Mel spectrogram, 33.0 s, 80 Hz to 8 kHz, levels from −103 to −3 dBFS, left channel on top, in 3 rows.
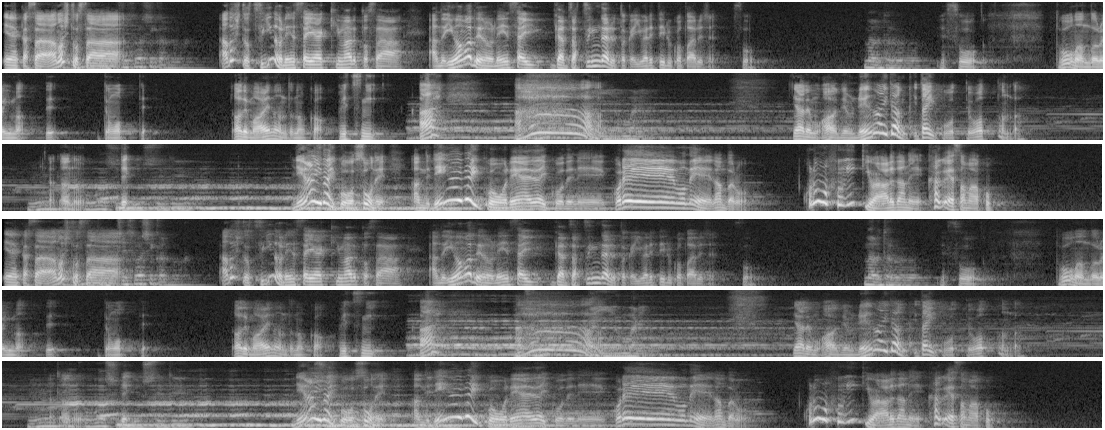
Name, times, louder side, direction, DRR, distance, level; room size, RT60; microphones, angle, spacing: voice 1, 0.0-1.2 2.2-4.0 4.3-7.0 7.4-7.5 9.6-9.7 10.5-11.6 12.0-12.2 13.3-14.7 15.2-15.7 16.1-17.0 18.9-21.2 22.6-22.8 23.2-23.3 24.9-25.8 26.1-29.5 30.1-32.0, left 5 dB, 75° left, 17 dB, 0.5 m, -23 dB
voice 2, 0.6-1.8 8.6-9.2 16.1-16.5 16.8-17.5 18.3-18.6 22.3-23.9 25.1-25.8 26.2-26.6, right 2 dB, 45° right, 5 dB, 1.3 m, -36 dB
sound 1, 15.0-21.1 21.5-29.6, right 2 dB, 75° right, 0.9 m, -35 dB
22.0 x 9.6 x 6.3 m, 0.82 s
head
